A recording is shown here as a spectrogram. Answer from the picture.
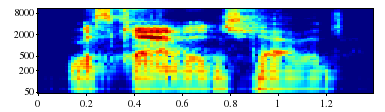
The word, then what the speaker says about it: Miscavige: Miscavige.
